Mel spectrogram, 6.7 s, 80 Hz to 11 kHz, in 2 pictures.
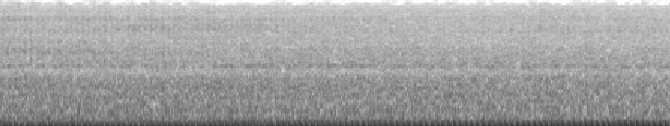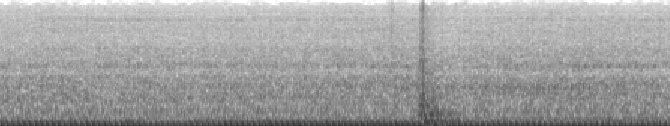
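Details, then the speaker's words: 2008 Cummins diesel with new Wagler engine after major failure, early break-in, no check-engine lights: steady even low diesel rumble at idle, no knocks, misses or rattles; normal idle. "honestly parting like getting them this truck sounds great no check engine lights started right up the minute we plugged the injector up pretty quick it started right up"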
